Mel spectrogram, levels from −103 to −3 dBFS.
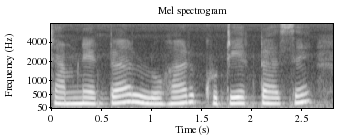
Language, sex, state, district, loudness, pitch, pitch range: Bengali, female, Assam, Hailakandi, -12 LUFS, 210 Hz, 200-230 Hz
